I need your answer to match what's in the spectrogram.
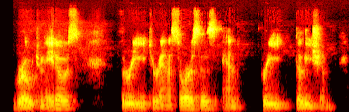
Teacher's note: tapping doesn't apply these remain as stops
